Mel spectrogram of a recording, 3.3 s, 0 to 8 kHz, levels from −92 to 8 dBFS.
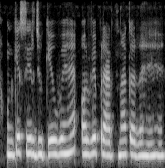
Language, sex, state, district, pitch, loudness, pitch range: Hindi, female, Jharkhand, Deoghar, 250 Hz, -11 LUFS, 235-260 Hz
